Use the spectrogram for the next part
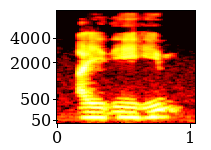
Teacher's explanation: আই এখানে হামজাকে right দিবেন আর দি এখানে টানবেন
